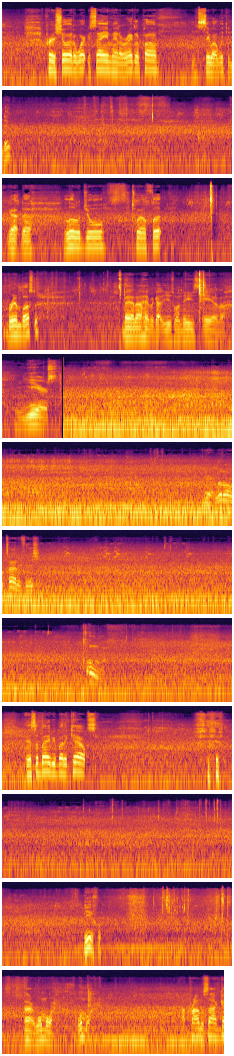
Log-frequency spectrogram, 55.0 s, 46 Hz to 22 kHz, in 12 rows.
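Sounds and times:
low outdoor rumble: 0:00.0 - 0:55.0
heavy breathing: 0:00.4 - 0:00.9, 0:09.8 - 0:10.5, 0:14.5 - 0:16.1, 0:18.2 - 0:18.7, 0:34.2 - 0:37.2.

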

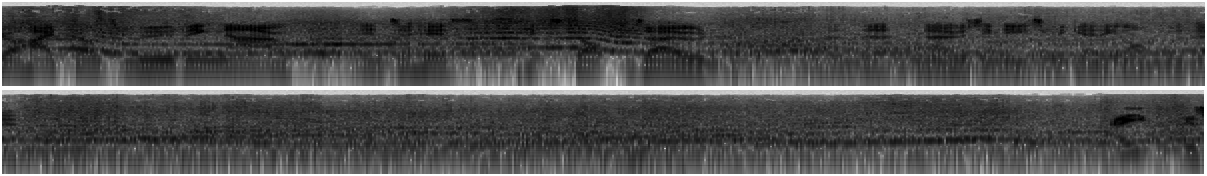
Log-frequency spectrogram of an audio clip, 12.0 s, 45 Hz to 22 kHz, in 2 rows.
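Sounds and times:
racing car engine at high revs: 0:00.0 - 0:12.0.

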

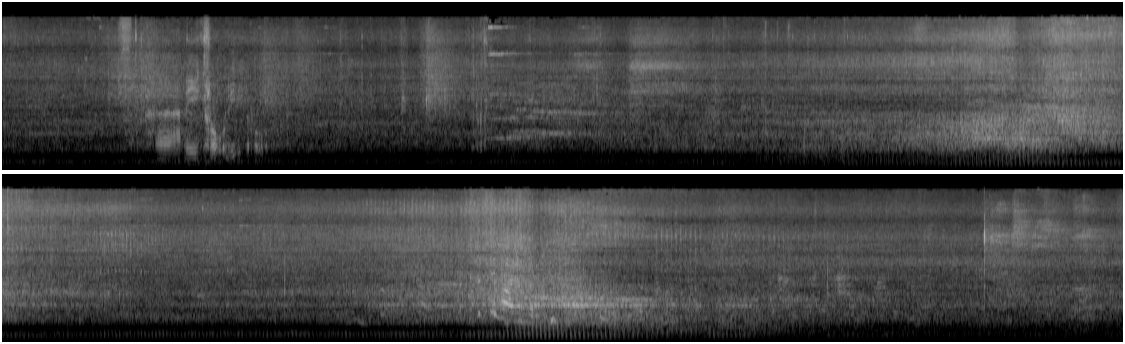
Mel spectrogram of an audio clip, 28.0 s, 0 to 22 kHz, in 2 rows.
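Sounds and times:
motor vehicles passing by: 0:04.8 - 0:28.0.

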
